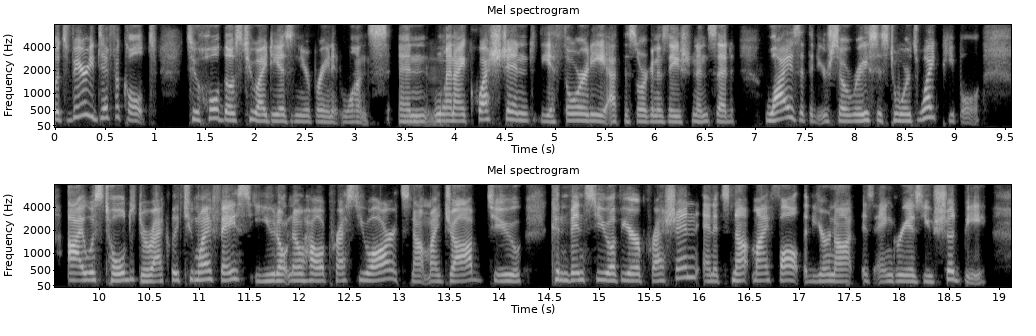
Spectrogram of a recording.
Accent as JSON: {"language": "English", "region": "Florida", "country": "United States", "tie": "born or raised there", "said": "But I grew up in Florida. I was raised by a single mother of three who happens to be a radical leftist."}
